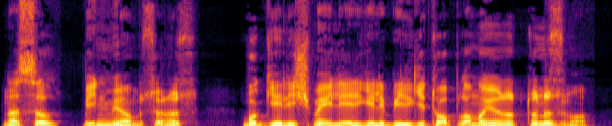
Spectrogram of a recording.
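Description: A man's voice: mid-range voice, animated, fast talker, fairly bright tone, dry recording, clean studio sound, voice pushed up, natural voice. A man voicing an aging French king who is imperious and alarmed, questioning his ministers sharply.

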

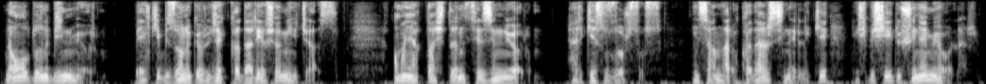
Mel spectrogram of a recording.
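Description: A weary older father, thoughtful and uneasy, read by a man. His tone is low and mellow. The recording is dull and lo-fi. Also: animated, a little fast, dry recording, close to an everyday voice.

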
